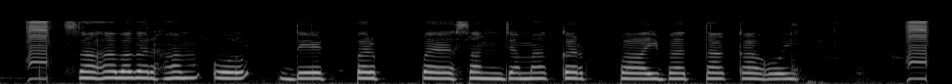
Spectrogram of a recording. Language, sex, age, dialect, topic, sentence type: Bhojpuri, female, 18-24, Western, banking, question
